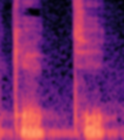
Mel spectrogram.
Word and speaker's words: get: であと発音ですけど get の t が抜けますね。 get じゃなくて get ですね。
